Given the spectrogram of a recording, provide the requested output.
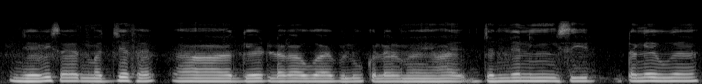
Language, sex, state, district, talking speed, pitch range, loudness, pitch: Hindi, male, Uttar Pradesh, Deoria, 170 wpm, 140-155 Hz, -22 LUFS, 145 Hz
